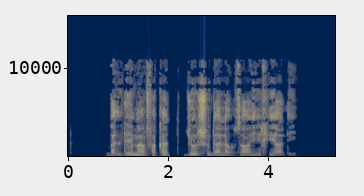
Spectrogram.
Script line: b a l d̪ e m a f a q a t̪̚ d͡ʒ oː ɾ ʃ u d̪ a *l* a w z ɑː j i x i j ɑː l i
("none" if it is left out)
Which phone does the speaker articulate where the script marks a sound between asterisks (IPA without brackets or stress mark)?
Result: l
